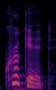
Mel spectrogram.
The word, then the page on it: crooked: krúkid; クルキド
